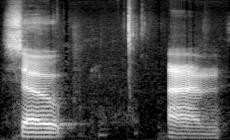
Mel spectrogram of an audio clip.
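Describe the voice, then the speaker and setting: A young man from Alabama in the United States giving a personal testimony, often halting and restarting his phrases. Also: on the low side, flat delivery, fairly bright tone, clean tone. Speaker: church member giving testimony.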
